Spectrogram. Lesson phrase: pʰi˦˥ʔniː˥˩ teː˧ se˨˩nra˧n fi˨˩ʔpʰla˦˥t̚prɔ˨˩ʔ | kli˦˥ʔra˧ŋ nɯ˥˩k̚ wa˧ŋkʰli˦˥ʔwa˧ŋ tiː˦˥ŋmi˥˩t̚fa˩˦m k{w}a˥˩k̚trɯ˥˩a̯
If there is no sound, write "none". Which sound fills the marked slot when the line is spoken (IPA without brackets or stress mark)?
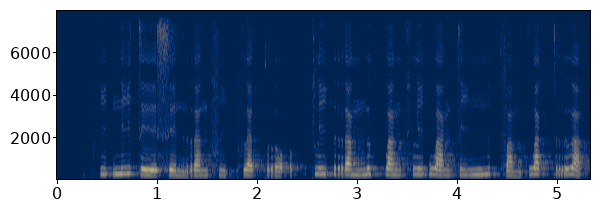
w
